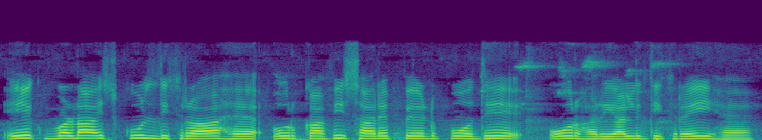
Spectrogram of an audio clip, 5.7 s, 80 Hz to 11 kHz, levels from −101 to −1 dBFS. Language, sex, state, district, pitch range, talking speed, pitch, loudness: Hindi, male, Uttar Pradesh, Shamli, 200-220 Hz, 170 wpm, 210 Hz, -16 LUFS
